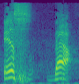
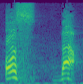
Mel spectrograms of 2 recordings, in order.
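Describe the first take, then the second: First: The word begins with the vowel i. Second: The word begins with the vowel u.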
